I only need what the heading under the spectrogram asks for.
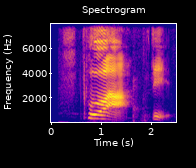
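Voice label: "socks", hearing impaired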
